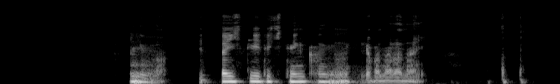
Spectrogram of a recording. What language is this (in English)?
Japanese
